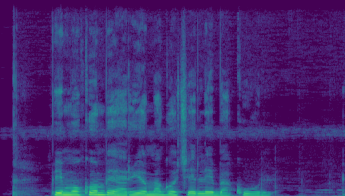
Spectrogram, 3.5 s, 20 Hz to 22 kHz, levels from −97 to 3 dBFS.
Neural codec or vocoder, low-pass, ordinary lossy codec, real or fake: none; none; none; real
